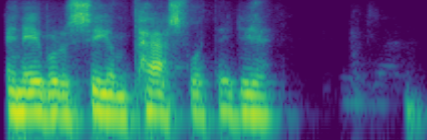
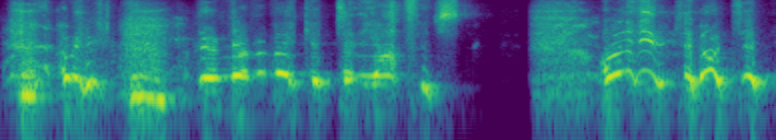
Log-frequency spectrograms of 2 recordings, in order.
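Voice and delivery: much higher, strained and tearful; choked crying. Real, not acted. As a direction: plead through sobs, barely able to speak. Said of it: "I was choking to even say words".

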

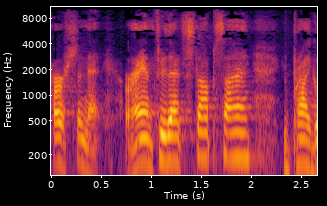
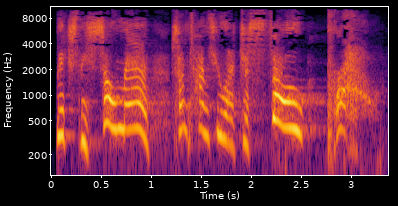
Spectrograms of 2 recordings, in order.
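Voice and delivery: much higher, shrill-pitched scolding voice; coworker yelling. Retold or imitated. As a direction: lay into him like an annoyed coworker. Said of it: "she just laid into me".

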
